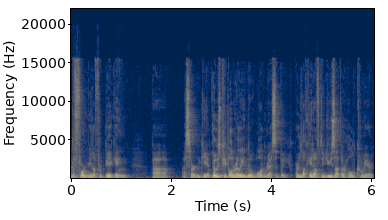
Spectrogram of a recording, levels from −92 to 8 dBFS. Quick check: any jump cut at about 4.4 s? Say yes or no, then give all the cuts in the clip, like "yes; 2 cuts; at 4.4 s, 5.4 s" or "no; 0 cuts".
yes; 2 cuts; at 2.7 s, 4.4 s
